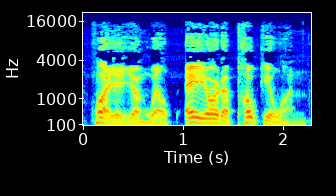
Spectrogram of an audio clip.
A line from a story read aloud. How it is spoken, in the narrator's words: roared the doc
